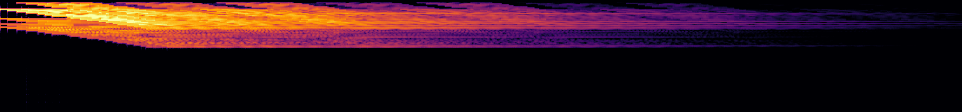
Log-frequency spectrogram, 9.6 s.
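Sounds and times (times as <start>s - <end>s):
chimes: 0.0s - 6.8s.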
